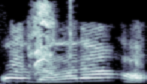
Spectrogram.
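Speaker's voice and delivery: put-on high, slow drawn-out voice.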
